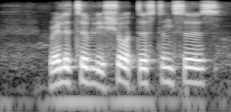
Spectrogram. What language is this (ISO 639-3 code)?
eng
